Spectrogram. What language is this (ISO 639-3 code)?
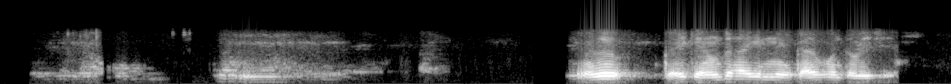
mni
